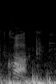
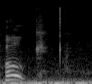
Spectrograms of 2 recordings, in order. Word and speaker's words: Coke: Então, não peça um cock quando você for ao McDonald's. Coca é Coke. Coke, Coca-Cola, ou Coke.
